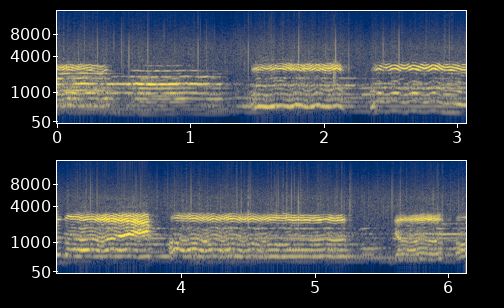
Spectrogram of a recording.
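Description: Early acoustic gramophone recording of an Easter hymn: an operatic male voice singing held notes with wide vibrato over orchestral accompaniment, in short phrases with brief breaks. The sound is thin and narrow, with no bass and no high treble.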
